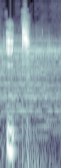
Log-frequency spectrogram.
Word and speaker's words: eat: have it and eat now if you say these two words and they sound the same then that is wrong so the first one it is not an e sound this I is an earth like a fourth tone in Chinese but it where as the word eat is an elongated e eat so practice saying this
